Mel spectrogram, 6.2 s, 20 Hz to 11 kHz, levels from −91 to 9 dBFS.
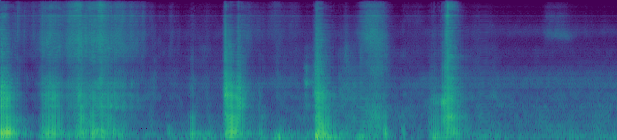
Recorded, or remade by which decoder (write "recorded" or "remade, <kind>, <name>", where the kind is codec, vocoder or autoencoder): remade, vocoder, Vocos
